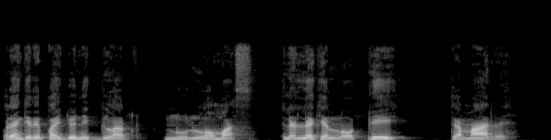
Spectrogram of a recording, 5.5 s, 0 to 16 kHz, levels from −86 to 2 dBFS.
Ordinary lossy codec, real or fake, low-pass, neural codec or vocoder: none; real; 10.8 kHz; none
